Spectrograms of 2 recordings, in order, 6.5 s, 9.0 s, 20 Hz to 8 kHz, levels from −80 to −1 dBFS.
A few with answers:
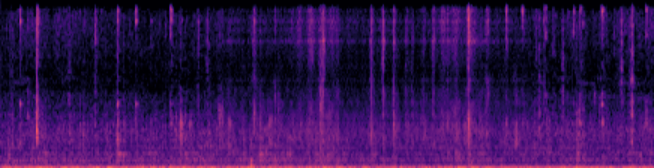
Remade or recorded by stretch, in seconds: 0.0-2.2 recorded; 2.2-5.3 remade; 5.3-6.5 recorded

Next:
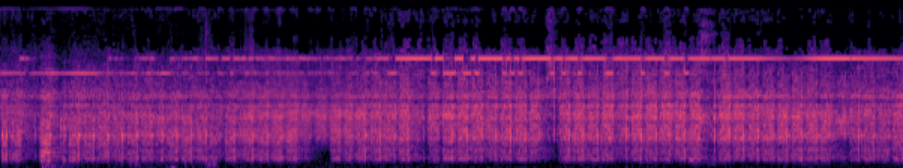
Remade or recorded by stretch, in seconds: 0.0-2.4 recorded; 2.4-3.5 remade; 3.5-9.0 recorded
